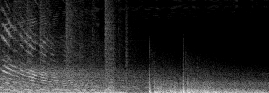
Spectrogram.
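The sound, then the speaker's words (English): A neutrino-based disruptor weapon firing in a sci-fi robot battle: a dense, loud roaring blast with a high whine falling in pitch and two sharp cracks cutting through. “However, I am equipped with a neutrino-based disruptor. Great, fine, yes, use that. Fire now!”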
